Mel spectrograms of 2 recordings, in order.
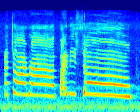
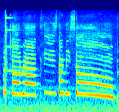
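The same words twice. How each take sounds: First: Much higher, slow whiny plea; imitating Matara. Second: Much higher, slow put-on plea; imitating Matara. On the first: Calling to the friend in her own high pleading voice. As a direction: beg for soap in a high put-on friend voice. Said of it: "You sounded just like her". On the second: Playing the friend begging for soap, high and slow. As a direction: whine it up high like her. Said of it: "How did I sound like her?".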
